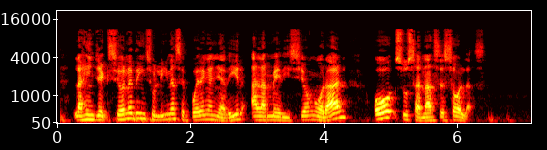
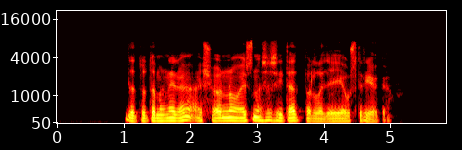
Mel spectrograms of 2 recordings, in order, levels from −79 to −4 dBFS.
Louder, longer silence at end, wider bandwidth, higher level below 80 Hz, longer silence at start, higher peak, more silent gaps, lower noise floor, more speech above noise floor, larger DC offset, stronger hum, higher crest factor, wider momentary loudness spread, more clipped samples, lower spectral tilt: about the same, -23 LUFS vs -23 LUFS; about the same, 0.75 s vs 0.85 s; first, 11.5 kHz vs 7.6 kHz; about the same, -62 dBFS vs -58 dBFS; second, 0.05 s vs 1 s; about the same, -4 dBFS vs -6 dBFS; neither; second, -60 dBFS vs -78 dBFS; second, 37 dB vs 56 dB; neither; neither; about the same, 20 dB vs 18 dB; first, 10 LU vs 7 LU; neither; second, -4.5 dB/octave vs -7 dB/octave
